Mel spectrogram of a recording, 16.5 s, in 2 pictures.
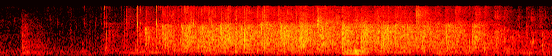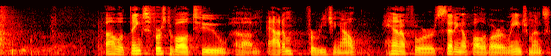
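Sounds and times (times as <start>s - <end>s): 
audience applause welcoming two speakers on a Yom Kippur afternoon: 1.5s - 8.5s
speech: 9.9s - 16.5s.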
